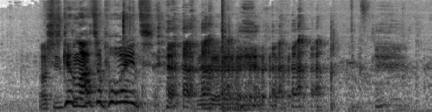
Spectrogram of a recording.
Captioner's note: laughing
